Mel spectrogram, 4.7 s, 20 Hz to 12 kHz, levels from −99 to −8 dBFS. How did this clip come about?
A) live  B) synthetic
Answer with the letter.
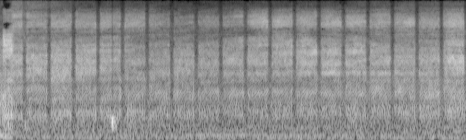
B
